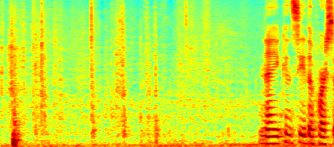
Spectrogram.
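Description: A stiff paper card rustles and scrapes as hands handle it.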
